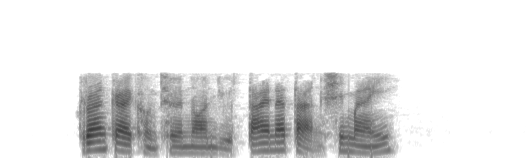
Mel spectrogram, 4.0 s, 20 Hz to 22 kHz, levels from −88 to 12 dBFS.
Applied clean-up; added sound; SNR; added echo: none; none; none; none.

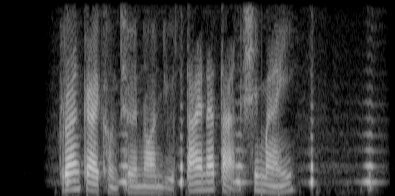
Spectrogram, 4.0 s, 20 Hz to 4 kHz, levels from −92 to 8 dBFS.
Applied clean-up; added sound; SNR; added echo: none; Buzz; 8 dB; none.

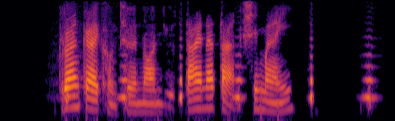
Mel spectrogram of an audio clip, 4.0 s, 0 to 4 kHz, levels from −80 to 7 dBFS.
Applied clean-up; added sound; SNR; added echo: classical method spectral subtraction.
